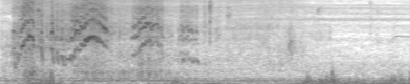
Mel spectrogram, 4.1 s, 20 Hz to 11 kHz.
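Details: Team Associated MT10 RC truck with Castle ESC, capacitor added to stop ESC reboot glitches; motor whirs in quick bursts rising and falling in pitch, then pulses off gently in low-voltage cutoff, no reboot beeps; normal.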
